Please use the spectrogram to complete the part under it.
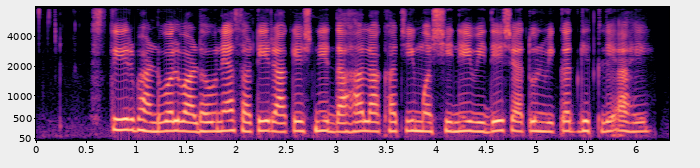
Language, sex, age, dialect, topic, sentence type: Marathi, female, 51-55, Varhadi, banking, statement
